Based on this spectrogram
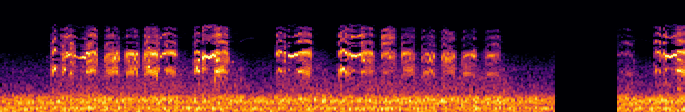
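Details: Many Sandwich terns call at their breeding colony on the bird island Texel, in fast strings of harsh, creaky notes, roughly four or five per second, over a steady rushing wind or surf noise.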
